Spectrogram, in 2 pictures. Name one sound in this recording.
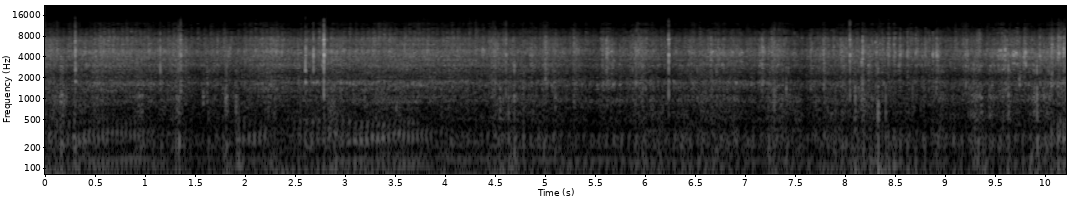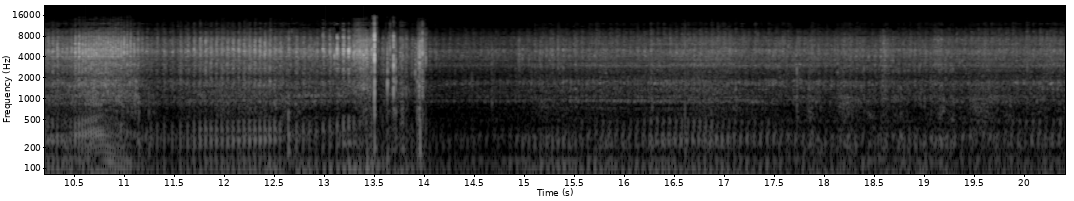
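Tyres crunch and knock over loose rocks.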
